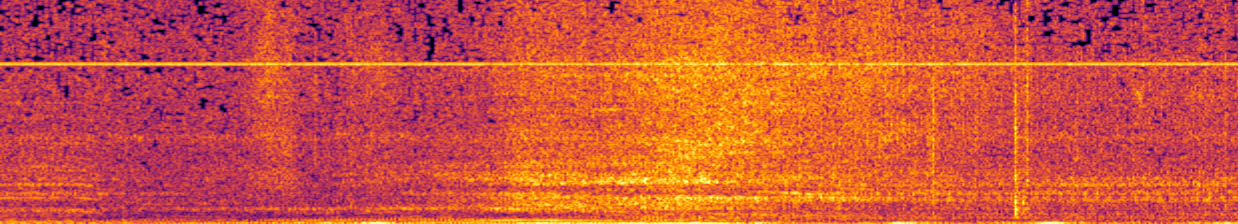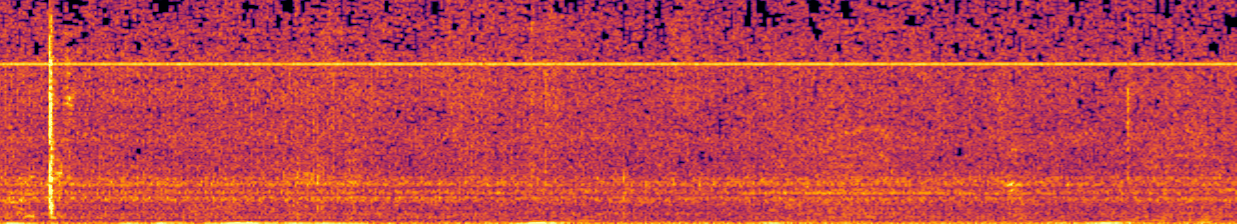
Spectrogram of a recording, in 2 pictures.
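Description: Lada Niva's four-cylinder engine revving up and down as the stuck car tries to drive out of deep mud ruts, its wheels spinning in the mud. A couple of sharp clicks about halfway through.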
